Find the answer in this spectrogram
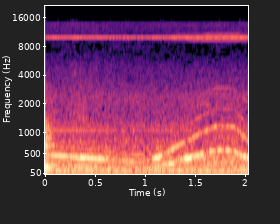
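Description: Nissan Leaf electric traction motor spinning unloaded under a replacement controller board, giving a faint whine that sags slightly, then rises and falls in pitch in the second half as the throttle changes, over a steady very high-pitched tone.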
